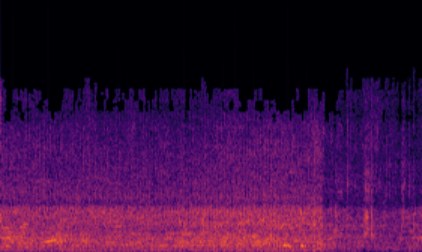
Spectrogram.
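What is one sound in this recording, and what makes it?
An accordion plays a tune in the street.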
